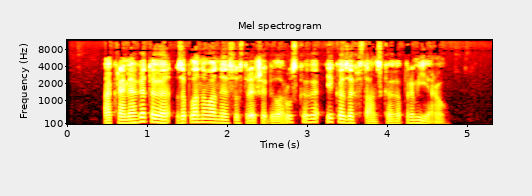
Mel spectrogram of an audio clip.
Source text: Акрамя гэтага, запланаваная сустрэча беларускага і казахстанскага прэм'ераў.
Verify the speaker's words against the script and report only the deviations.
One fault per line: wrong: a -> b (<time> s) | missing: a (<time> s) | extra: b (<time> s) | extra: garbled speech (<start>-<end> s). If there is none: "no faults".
no faults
